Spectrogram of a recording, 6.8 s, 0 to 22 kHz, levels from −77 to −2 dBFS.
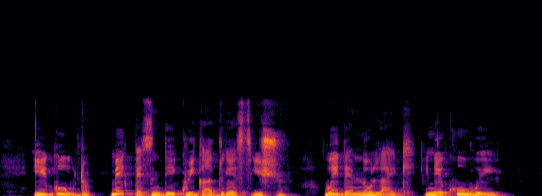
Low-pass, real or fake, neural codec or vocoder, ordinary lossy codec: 10.8 kHz; real; none; none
